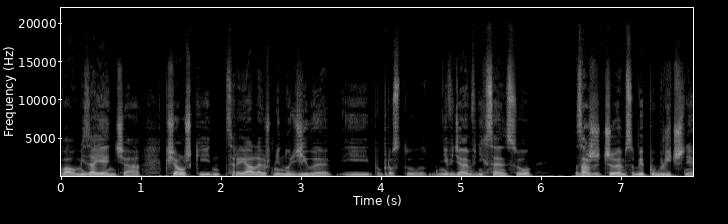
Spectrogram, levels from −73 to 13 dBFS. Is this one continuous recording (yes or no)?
yes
